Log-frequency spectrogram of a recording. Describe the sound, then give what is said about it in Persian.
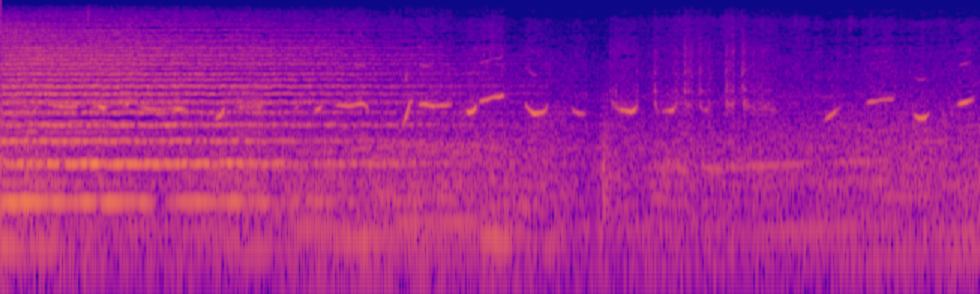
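A person whistles a string of short, chirping notes that rise and fall, repeating over a steady, droning background hum. “یه مرد باس سوت زدن بلد باشه کلن به دردش میخوره.”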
